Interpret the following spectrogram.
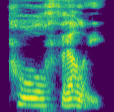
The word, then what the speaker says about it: Pwllheli: The seemingly impossible Pwllheli is rendered Pwllheli.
